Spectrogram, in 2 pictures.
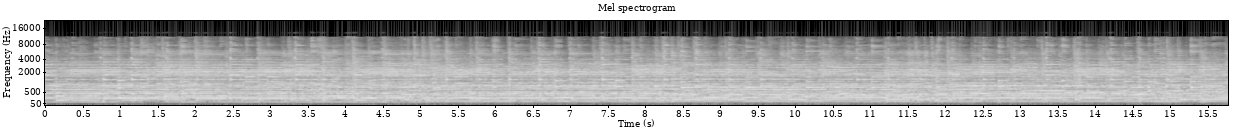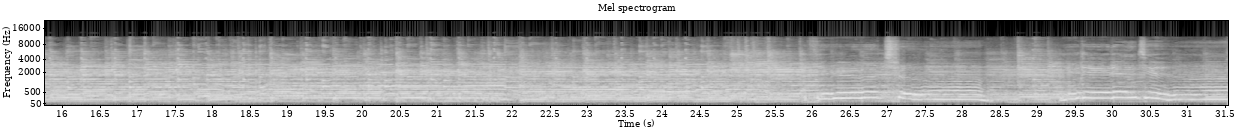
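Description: Live band playing an instrumental stretch of a country-folk song, led by plucked strings. Pitch-bending notes come in over the last few seconds.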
